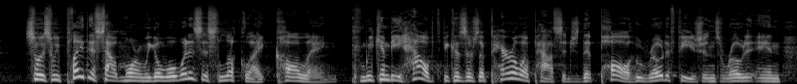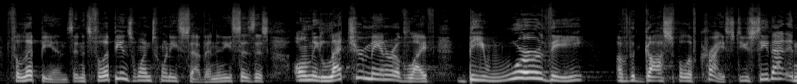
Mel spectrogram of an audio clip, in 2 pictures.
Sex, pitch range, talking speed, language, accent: male, 160-230 Hz, 225 wpm, English, American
